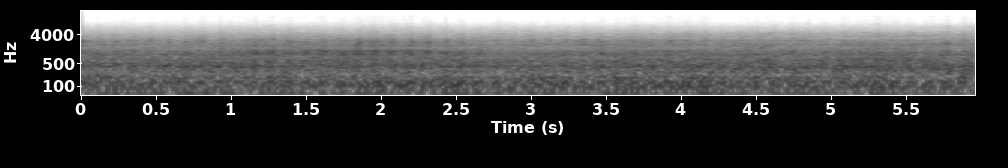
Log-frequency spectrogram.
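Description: Passenger train running along the track: a steady rumble of the wheels and coach.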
